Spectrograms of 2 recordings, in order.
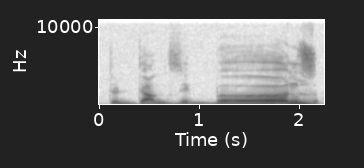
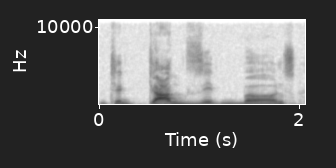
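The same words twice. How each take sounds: First: Bones carries much stronger stress than dogs. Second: Both dogs and bones carry equal stress. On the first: The question is being asked again. "If you stress on more on bones, it is a repeated" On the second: It is a plain question. "Dogs and bones are stressed"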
